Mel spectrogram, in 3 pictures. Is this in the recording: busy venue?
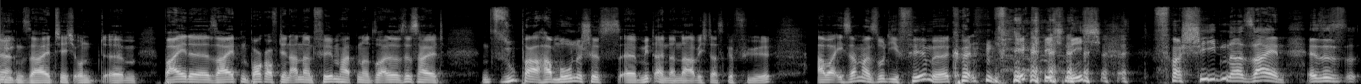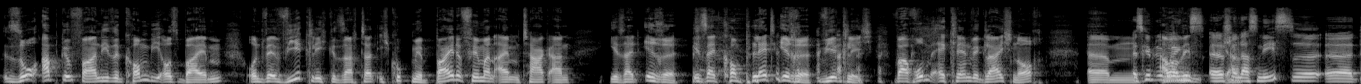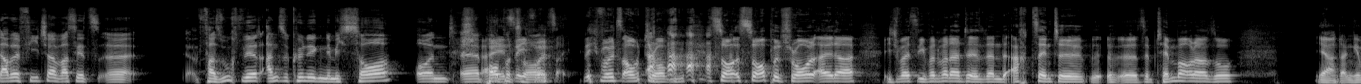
no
